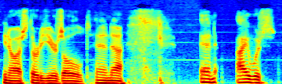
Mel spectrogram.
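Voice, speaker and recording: A man in his fifties co-hosting a podcast, talking in halting casual chat full of fillers. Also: on the low side, darkish tone, no room sound. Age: 50s. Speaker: podcast co-host. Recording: dry, dull lo-fi sound.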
